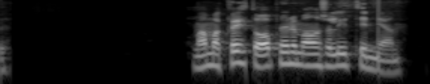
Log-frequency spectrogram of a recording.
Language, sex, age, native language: Icelandic, male, 30-39, Icelandic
